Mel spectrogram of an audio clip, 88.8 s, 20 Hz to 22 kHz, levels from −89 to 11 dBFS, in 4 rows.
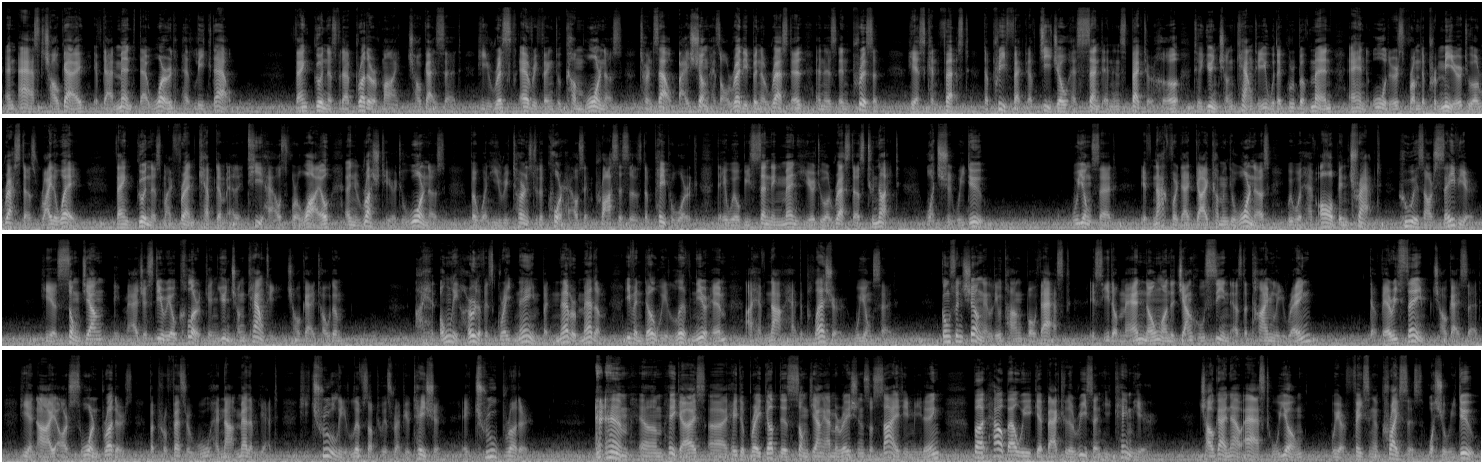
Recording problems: low rumble; noticeable; throughout; 15 dB below the speech

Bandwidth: 17.5 kHz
